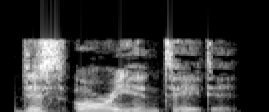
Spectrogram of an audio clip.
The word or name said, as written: disorientated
